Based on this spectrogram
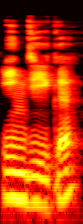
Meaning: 1. indigo (dye) 2. indigo (color/colour) 3. indigo plant
- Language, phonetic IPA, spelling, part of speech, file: Russian, [ɪnʲˈdʲiɡə], индиго, noun, Ru-индиго.ogg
